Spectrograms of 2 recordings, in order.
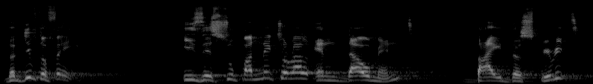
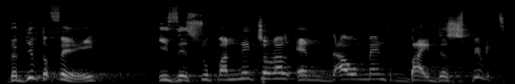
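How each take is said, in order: First: The sentence is spoken at a slower pace. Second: The sentence is spoken at a fast pace. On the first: The speaker calls it right. "I'll take it again" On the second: The speaker calls it wrong. "I'm very fast"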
